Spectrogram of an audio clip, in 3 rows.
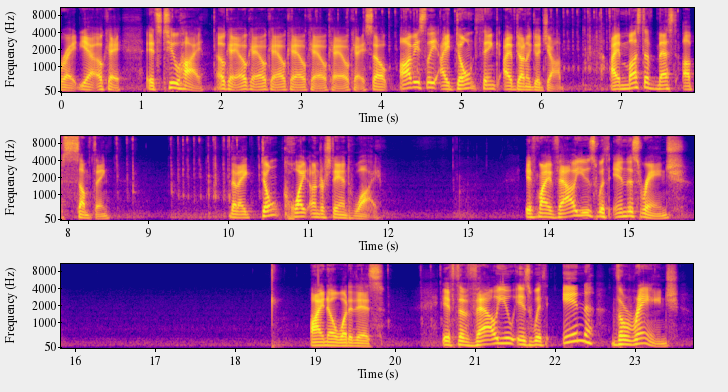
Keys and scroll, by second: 3.2 ctrl+a, 3.5-5.0 typing, 3.8 ctrl+c, 3.9 ctrl+c, 4.1 ctrl+c, 6.0 ctrl+d, 6.3 ctrl+c, 6.4 ctrl+c, 6.5-7.3 typing, 7.7 ctrl+u, 8.7 ctrl+u, 9.5 ctrl+c, 9.6 ctrl+c, 9.7-11.4 typing, 21.6 typing, 23.2 typing.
